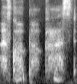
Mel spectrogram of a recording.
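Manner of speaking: hushed whisper with almost no voice. Retelling how they first told people about the podcast: imitating own whisper. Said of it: "whispering, like".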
